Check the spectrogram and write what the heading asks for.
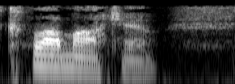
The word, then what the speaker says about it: Clamato: They actually decided to solidify a pronunciation guide on it. It's Clamato.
